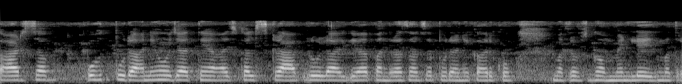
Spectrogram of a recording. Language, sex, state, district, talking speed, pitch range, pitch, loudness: Hindi, female, Goa, North and South Goa, 200 wpm, 190-200 Hz, 195 Hz, -19 LUFS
